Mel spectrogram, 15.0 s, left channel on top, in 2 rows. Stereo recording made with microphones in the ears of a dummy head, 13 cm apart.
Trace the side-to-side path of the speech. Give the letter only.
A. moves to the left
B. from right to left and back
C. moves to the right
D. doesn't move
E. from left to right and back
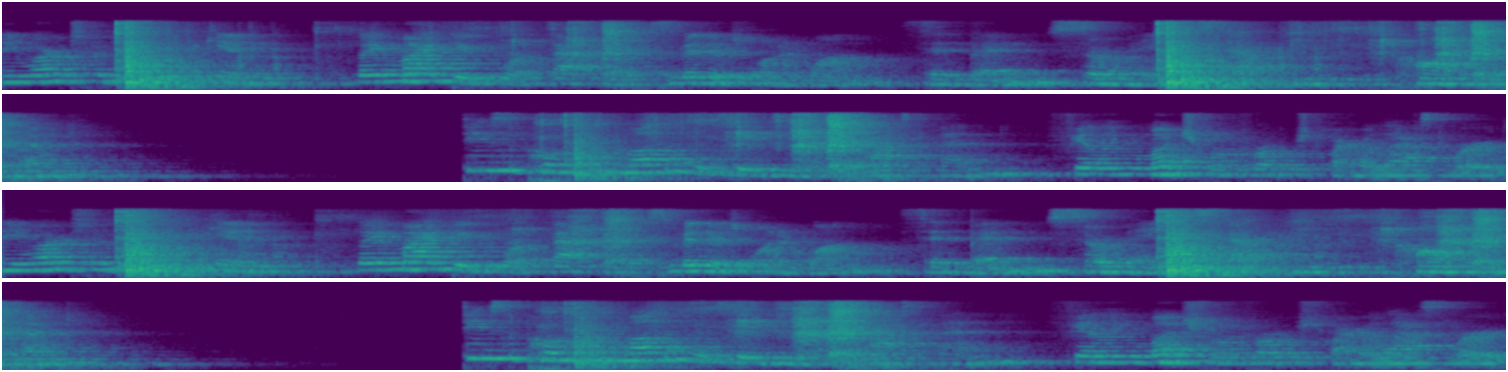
E.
